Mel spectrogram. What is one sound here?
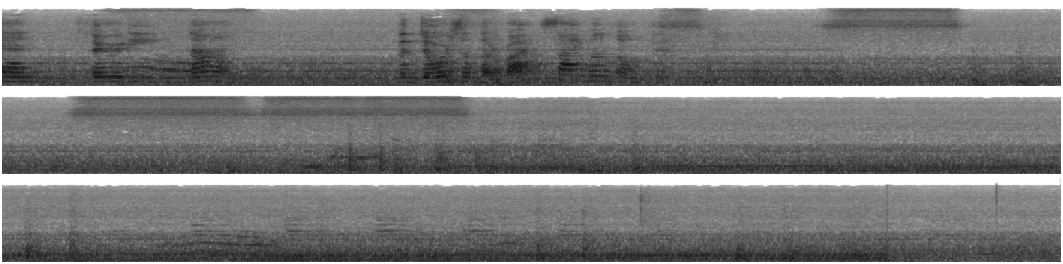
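A train rumbles along its tracks, heard from inside a carriage.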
